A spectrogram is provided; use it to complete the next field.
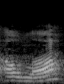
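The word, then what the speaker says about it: الله: huruf yang bertanda fathah sehingga hukum bacaannya adalah tafkim atau dibaca tebal. Misalnya alaihissallah, jadi dibacanya Allah ya, bukan alaihissallah.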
